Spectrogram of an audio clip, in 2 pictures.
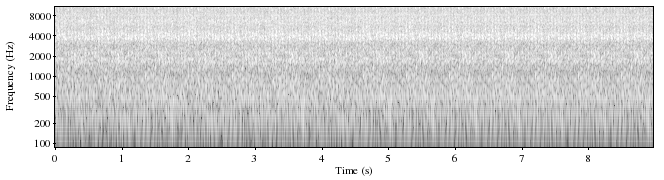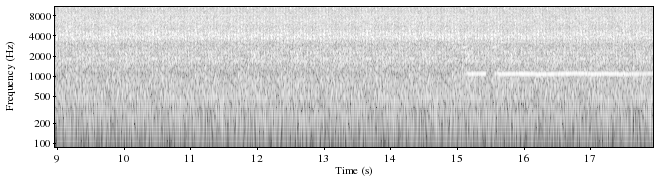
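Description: A steam locomotive chuffs rapidly as it races along the rails.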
